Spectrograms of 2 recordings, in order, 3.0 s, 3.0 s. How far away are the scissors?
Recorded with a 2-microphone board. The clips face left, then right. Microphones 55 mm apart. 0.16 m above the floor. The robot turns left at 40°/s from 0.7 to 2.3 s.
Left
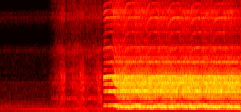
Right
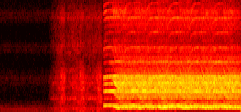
No scissors in this recording.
